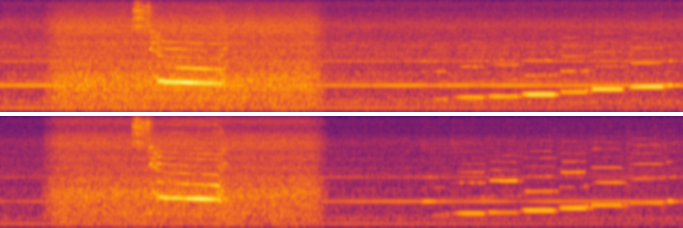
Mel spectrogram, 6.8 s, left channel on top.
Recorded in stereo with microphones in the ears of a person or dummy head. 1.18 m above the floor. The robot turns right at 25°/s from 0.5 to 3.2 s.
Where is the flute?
30° right (ahead or behind), 2 m.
